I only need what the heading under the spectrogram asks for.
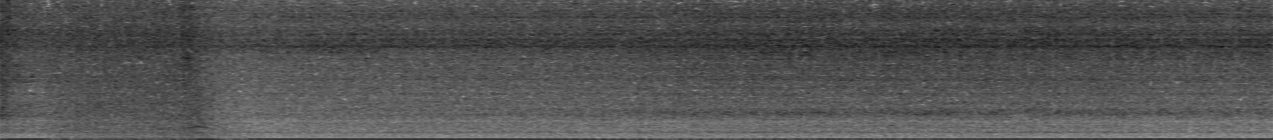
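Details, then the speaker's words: Plymouth cold start: low, uneven idle with stumbling, running rough; cause was an unplugged vacuum line to the brake booster; vacuum leak. "she's not happy not happy oh get back to you I found it well she was running rough"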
